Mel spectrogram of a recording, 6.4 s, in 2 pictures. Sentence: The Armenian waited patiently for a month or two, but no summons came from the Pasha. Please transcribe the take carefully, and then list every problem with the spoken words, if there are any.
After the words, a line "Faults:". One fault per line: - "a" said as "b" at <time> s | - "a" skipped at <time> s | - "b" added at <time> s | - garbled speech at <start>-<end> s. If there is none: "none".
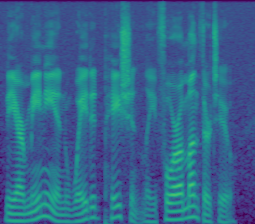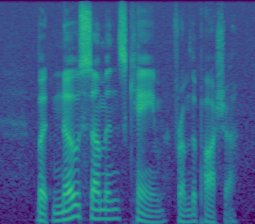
The Armenian waited patiently for a month or two, but no summons came from the Pasha.
Faults:
none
